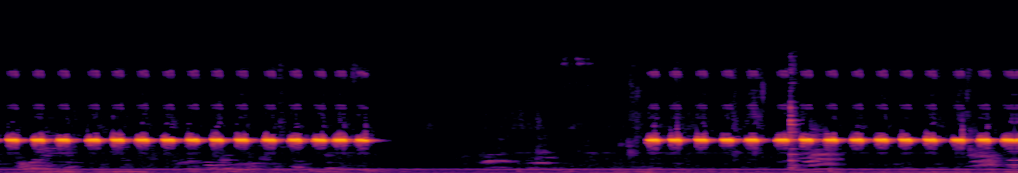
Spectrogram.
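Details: Cricket chirping played as a rat repellent, with rapid regular pulses roughly four each second, a long pause of close to three seconds, then the chirping resumes at the same pace against a faint low hum.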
